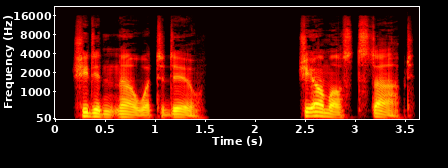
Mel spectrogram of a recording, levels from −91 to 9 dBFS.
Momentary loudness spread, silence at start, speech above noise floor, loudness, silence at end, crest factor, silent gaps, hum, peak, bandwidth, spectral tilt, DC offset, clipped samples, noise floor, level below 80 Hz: 8 LU; 0.2 s; over 70 dB; -21 LUFS; 0.1 s; 18 dB; none; none; -4 dBFS; 16 kHz; -5.5 dB/octave; under 0.1%; under 0.1%; under -90 dBFS; -58 dBFS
